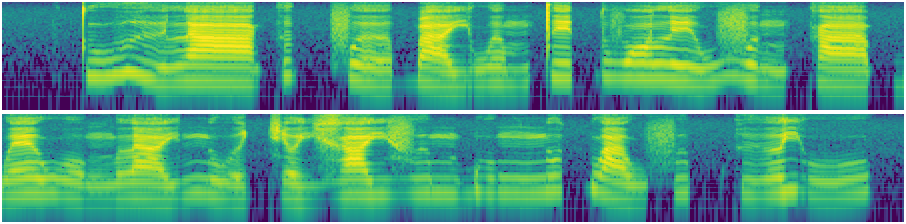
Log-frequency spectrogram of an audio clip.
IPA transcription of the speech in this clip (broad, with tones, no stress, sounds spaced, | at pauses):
t̪ u˧˥ ɣ ɨ˨˩˨ l aː˨˩ k ə˦˥ k̚ f əː˨˩˨ ɓ a˨˩˨ j w ə˨˩˦ m t̪ e˦˥ t̚ v ɔ˧ l e˨˩˦ w v ə˨˩˨ ŋ k aː˨˩ p̚ w ɛ˧ w o˨˩˨ ŋ l a˨˩˦ j n u˨˩˨ ə̯ c ə˨˩˨ j ɣ a˧ j v ɨ˧ m ɓ u˧ ŋ n u˦˥ t̚ w a˨˩ w f ɨ˦˥ p̚ k ɨ˧˥ ə̯ j u˧˥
